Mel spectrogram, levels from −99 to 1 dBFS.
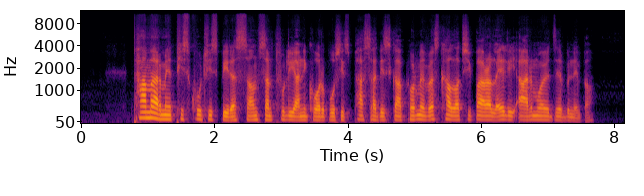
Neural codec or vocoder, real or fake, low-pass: codec, 16 kHz in and 24 kHz out, 0.6 kbps, FocalCodec, streaming, 2048 codes; fake; 10.8 kHz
